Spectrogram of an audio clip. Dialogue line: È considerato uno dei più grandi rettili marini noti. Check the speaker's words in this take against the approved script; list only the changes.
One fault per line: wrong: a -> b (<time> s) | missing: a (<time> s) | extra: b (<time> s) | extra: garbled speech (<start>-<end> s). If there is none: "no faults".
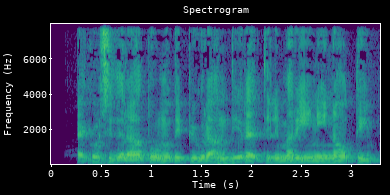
no faults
